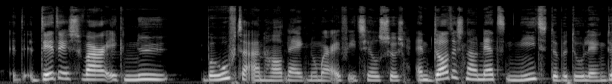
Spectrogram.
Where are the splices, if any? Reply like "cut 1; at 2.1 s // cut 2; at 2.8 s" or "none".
cut 1; at 2.8 s // cut 2; at 4.1 s

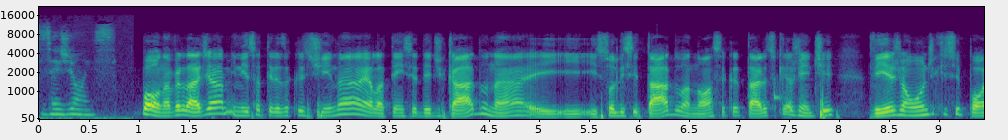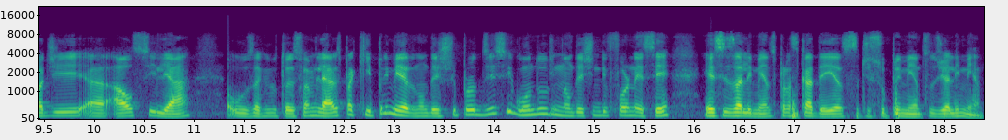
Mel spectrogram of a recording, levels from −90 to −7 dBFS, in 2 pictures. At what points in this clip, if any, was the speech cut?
cut 1; at 14.6 s

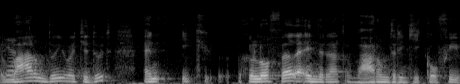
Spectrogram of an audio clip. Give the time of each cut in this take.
none

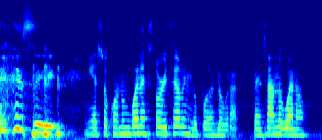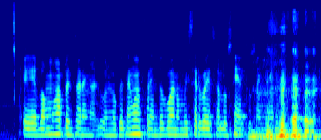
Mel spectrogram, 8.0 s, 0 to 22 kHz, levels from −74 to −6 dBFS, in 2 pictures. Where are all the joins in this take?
cut 1; at 1.1 s // cut 2; at 3.1 s

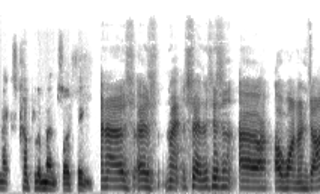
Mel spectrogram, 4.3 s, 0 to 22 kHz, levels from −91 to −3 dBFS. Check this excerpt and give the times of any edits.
none

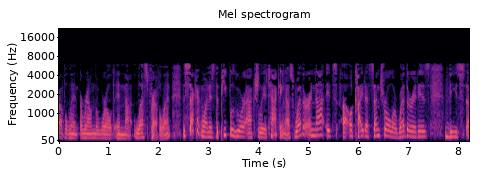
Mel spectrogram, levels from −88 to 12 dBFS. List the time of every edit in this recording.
none

